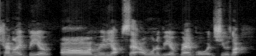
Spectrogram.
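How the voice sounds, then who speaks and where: Speaking at a moderate pace, a woman with a London accent has a fairly high voice. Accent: London accent, noticeable. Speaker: comedian. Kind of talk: casual chat.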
